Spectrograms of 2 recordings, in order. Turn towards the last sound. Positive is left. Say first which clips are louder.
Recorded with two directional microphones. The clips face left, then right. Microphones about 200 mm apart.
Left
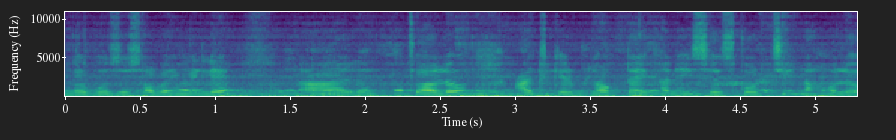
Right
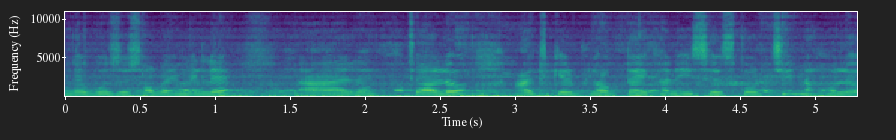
# right 3 dB
turn(degrees=-15)  # may be behind; listen again after turning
